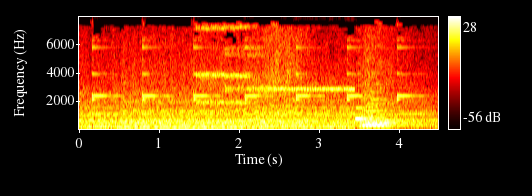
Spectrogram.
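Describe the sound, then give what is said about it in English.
A train rolls along with a steady, heavy rumble and thin, high squealing tones over it as it pulls in to stop past grain silos, then a brief louder horn blast sounds near the end as it slows. “Stop her up here, past the grain silos.”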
